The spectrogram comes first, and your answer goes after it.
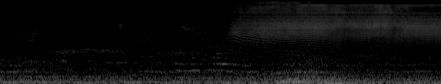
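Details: Burnt wasp with droopy wings, unable to fly, giving a thin, wavering drone with faint tones near the middle range, beneath steady broadband hiss that grows louder halfway through.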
